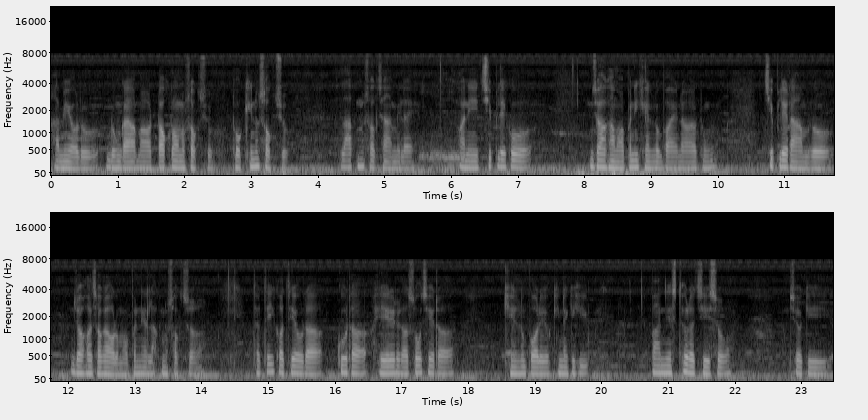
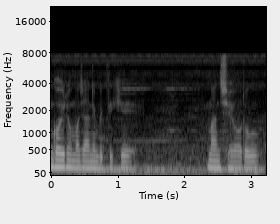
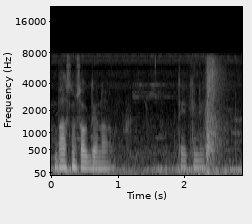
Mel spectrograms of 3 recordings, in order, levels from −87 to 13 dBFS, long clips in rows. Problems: none marked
